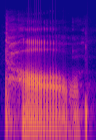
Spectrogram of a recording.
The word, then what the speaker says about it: Tolle: Tolle, I think, is how you No, pronounce it. it's tall, actually.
